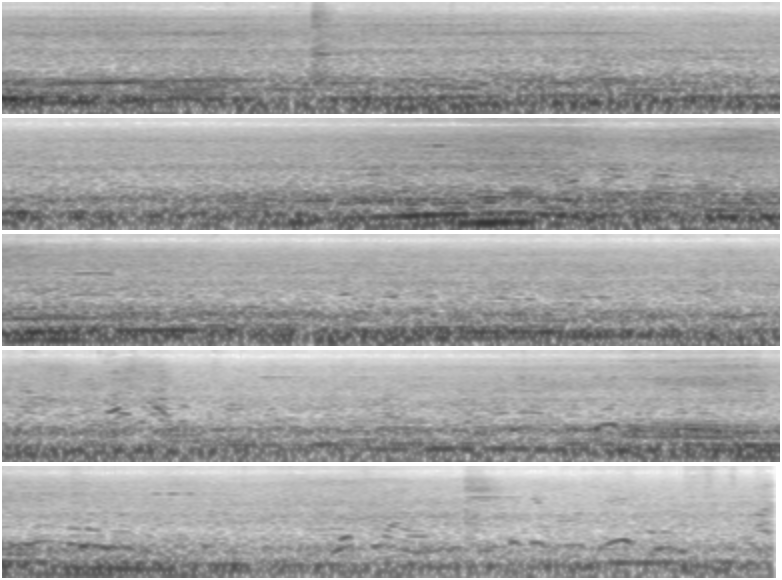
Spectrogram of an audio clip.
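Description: A low rumble of street traffic hums in the background outdoors.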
